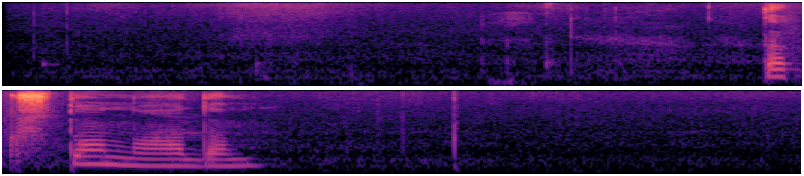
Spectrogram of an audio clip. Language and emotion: Russian, neutral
